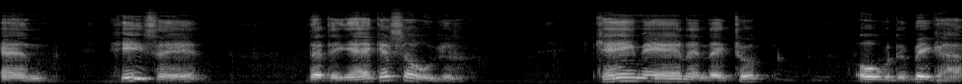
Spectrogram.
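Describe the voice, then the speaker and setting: With an American accent, a man talks at a very slow pace and leaves long, frequent pauses. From Williamson County, Tennessee. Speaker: retired concrete truck driver and war veteran. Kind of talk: oral history interview answer.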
